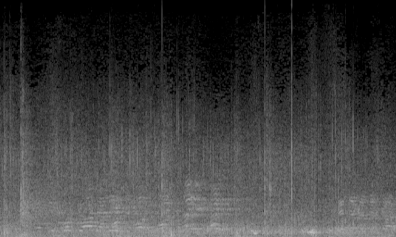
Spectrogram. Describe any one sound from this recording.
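Skate wheels roll and rumble on a hard floor.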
